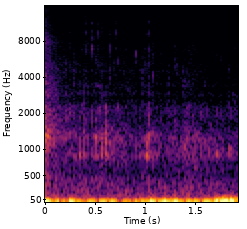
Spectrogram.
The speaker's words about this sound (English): That beverage pour. I remember. Sounded beautiful.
